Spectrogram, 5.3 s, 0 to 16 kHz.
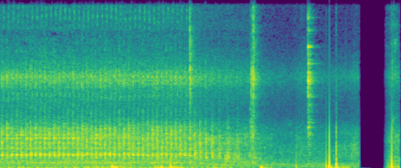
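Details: Honda Click 125 scooter at 160,000 km, before repair: a rapid, steady metallic knock about four per second rides over the idle. It is diagnosed as a worn connecting rod, and the crankshaft and rod are then replaced.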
